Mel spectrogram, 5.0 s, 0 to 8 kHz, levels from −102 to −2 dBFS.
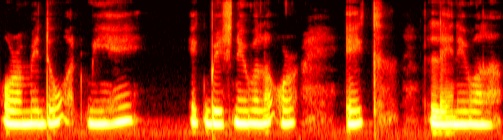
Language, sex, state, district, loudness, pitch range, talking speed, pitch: Hindi, female, Arunachal Pradesh, Papum Pare, -13 LUFS, 245-270 Hz, 130 wpm, 255 Hz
